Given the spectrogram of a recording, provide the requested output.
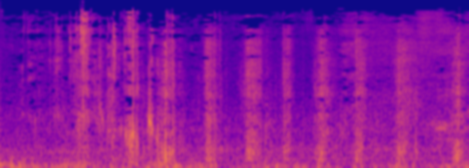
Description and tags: Munching Snack
The sound of yours truly
feasting on "the snack
that smiles back."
